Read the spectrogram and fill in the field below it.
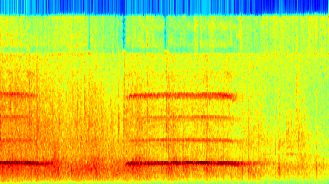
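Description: A church congregation applauding during a sermon, loud sustained clapping from a large crowd with a shrill whistle cutting through at the start and again midway.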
